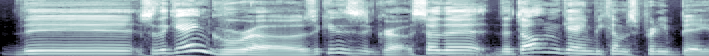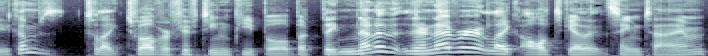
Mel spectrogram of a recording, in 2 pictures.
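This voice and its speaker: Barely pausing, a man with a fairly high pitch speaks at a fairly quick pace across very wide pitch swings. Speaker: podcast host and storyteller. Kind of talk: casual chat with storytelling.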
